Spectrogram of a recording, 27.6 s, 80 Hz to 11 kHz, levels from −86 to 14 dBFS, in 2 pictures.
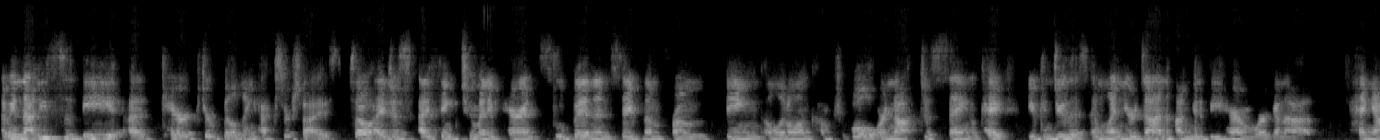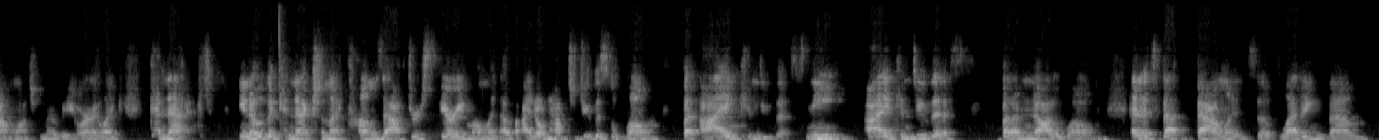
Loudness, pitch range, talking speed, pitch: -28 LUFS, 185-225 Hz, 215 wpm, 200 Hz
